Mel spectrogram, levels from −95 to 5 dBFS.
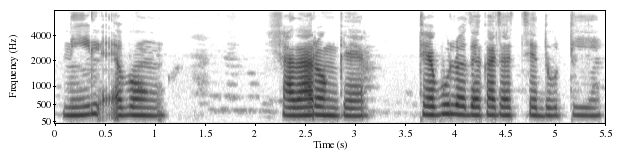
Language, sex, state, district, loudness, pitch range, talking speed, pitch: Bengali, female, Assam, Hailakandi, -21 LUFS, 215-250 Hz, 85 wpm, 220 Hz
